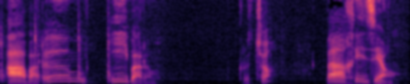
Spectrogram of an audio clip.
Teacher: 그러니까 에 발음에 앵하고 비음을 해주시는 건데요. 요새 프랑스 사람들은 앵 너무 그렇게 얘기를 하지 않습니다. 그래서 약간 엉처럼 하시면 돼요. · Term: 앵 발음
